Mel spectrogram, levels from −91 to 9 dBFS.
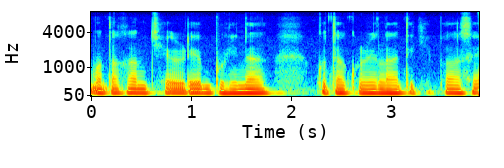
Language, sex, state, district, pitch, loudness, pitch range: Nagamese, male, Nagaland, Kohima, 100 Hz, -12 LUFS, 95-105 Hz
